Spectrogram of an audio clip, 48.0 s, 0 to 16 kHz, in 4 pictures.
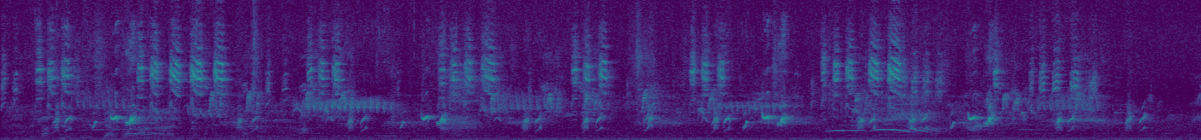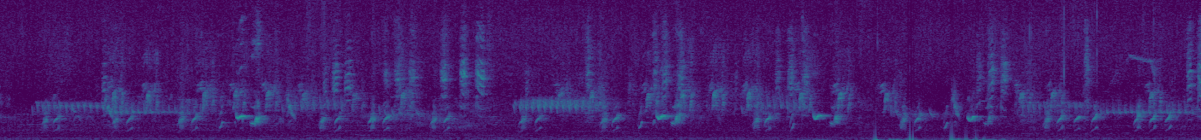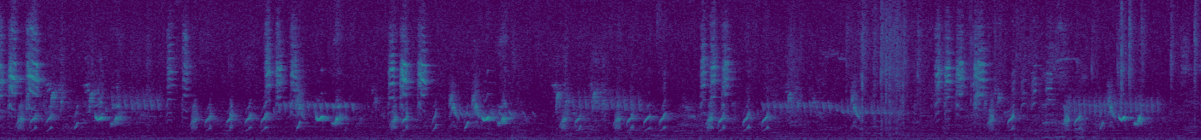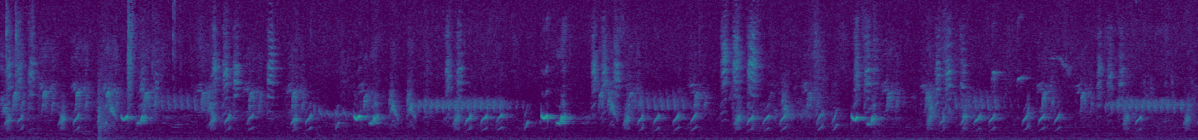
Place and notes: loading... - Jerusalem Botanical Gardens
Birds and frogs at the Jerusalem Botanical Gardens
מחוז ירושלים, ישראל, 30 April, 12:53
